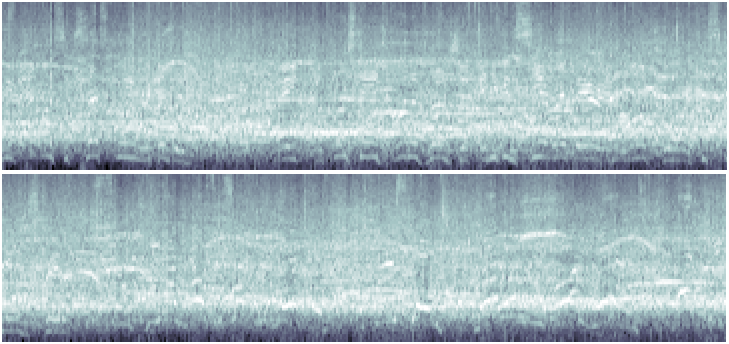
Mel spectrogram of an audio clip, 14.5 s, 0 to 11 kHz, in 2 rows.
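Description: Loud, sustained cheering and shouting from a large crowd, many voices at once, celebrating the Falcon 9 first stage's successful landing on the droneship.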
